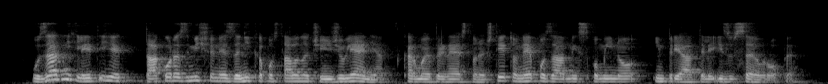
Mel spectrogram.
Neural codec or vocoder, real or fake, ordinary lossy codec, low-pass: none; real; AAC, 48 kbps; 7.2 kHz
